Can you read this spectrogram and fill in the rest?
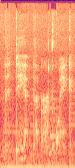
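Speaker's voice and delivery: hushed, breathy storyteller whisper; whispered setup for the big reveal; dramatic whisper. Acted. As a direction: drop to a whisper to build suspense. Dramatic hush before earthquake reveal.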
